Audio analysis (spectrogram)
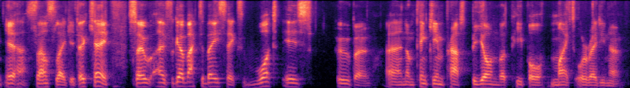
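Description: A man's voice: on the low side, normal speed. A man hosting a podcast, introducing his guests and asking questions in a conversational way. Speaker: podcast host. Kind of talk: podcast interview.

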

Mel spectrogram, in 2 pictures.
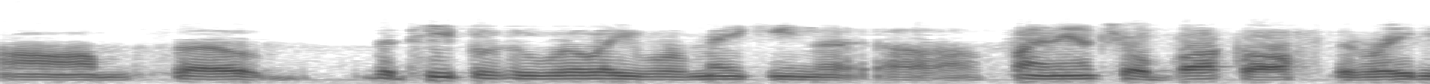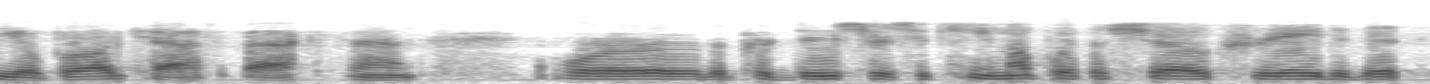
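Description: A man with a lowish voice talks as an interview guest. He explains in an informal way, and his voice comes through a narrow, tinny telephone line. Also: steady tone, normal speed.

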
